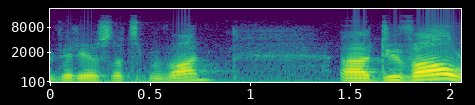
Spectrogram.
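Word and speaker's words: Duvall: Uh Duval rhymes with Hall.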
